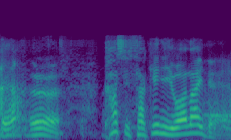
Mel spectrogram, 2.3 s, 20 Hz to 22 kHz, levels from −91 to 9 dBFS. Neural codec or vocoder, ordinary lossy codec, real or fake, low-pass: codec, 24 kHz, 6 kbps, HILCodec; Opus, 16 kbps; fake; 7.2 kHz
